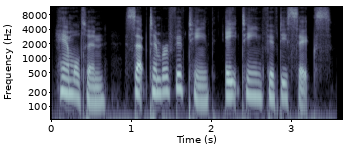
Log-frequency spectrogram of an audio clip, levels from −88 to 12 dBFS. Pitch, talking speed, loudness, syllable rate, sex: 165 Hz, 100 wpm, -21 LUFS, 4.3 syllables/s, female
